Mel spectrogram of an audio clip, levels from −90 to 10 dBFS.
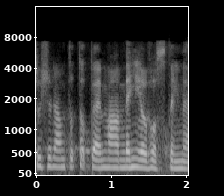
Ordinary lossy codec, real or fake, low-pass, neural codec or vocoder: AAC, 48 kbps; fake; 7.2 kHz; codec, 16 kHz, 1 kbps, FreqCodec, larger model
